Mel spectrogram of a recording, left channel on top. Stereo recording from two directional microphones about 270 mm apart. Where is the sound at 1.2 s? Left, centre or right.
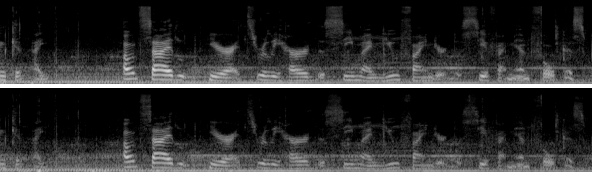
Left.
